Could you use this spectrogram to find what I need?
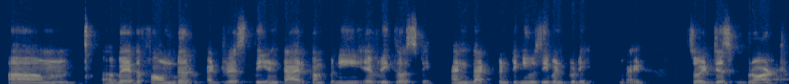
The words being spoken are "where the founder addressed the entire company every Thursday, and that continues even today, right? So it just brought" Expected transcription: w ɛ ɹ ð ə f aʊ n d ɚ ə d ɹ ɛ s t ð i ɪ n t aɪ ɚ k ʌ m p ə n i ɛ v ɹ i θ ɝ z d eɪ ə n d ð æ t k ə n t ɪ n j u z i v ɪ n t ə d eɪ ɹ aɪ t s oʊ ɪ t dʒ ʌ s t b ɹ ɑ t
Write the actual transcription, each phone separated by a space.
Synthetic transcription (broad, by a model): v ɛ ɹ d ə f aʊ n d ɚ ə d ɹ ɛ s t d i ɪ n t aɪ ɚ k ʌ m p ə n i ɛ v ɹ i t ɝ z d eɪ ə n d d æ t k ə n t ɪ n j u z i v ɪ n t ə d eɪ ɹ aɪ t s oʊ ɪ t dʒ ʌ s t b ɹ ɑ t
